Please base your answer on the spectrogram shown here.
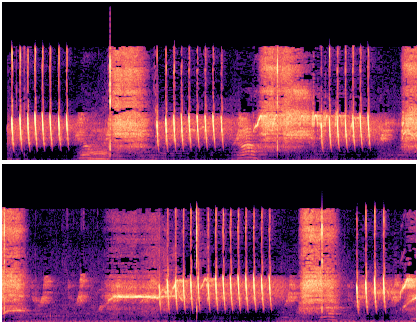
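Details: Ciblek, a small songbird, singing energetically: rapid trains of sharp, evenly spaced high ticks alternate with thin sustained whistles and brief downslurred notes, over a steady low background hum.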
